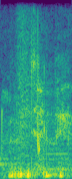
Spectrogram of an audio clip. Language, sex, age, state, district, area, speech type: Maithili, female, 30-45, Bihar, Samastipur, rural, spontaneous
